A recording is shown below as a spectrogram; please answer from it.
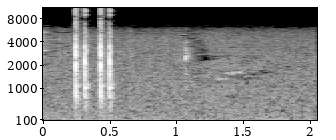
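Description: A quick run of about four computer keyboard keystrokes within a third of a second, then faint room tone.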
